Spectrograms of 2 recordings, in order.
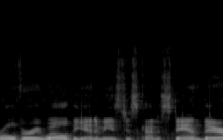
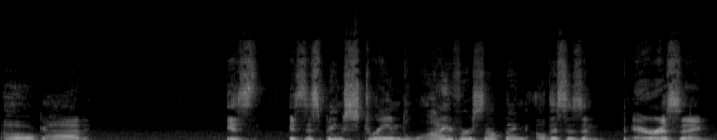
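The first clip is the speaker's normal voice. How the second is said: embarrassed disbelief; 6 semitones higher than usual. Retold or imitated. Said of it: "I'm like".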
